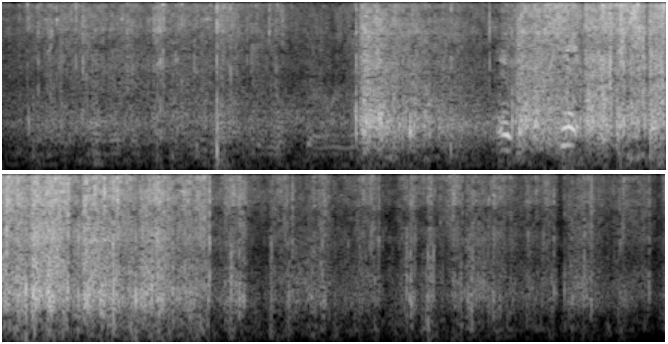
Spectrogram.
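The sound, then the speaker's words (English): A couple of sharp gunshots crack out at a homeless encampment in the woods, followed by a stretch of hurried running footsteps of police officers heading toward the scene of the shooting over a rushing, noisy wash of movement, with faint voices in the mix. “Those were gunshots and the sound of police officers running toward the scene of the shooting.”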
